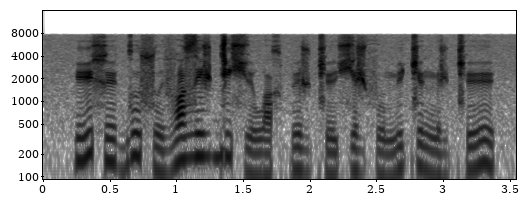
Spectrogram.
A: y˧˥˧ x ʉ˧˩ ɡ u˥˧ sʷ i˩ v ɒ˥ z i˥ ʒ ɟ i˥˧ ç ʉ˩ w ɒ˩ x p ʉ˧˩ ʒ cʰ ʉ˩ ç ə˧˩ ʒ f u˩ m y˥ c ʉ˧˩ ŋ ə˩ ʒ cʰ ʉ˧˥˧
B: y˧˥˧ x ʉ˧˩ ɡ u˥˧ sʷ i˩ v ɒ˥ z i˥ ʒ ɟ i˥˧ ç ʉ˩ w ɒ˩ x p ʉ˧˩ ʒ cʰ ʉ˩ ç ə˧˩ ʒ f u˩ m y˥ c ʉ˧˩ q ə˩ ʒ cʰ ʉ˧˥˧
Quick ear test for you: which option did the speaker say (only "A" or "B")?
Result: A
